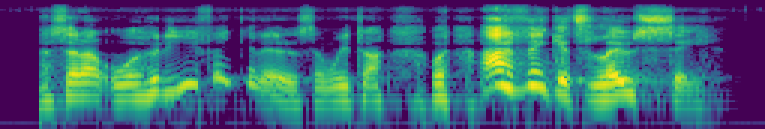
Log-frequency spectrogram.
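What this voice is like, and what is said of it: Put-on British accent. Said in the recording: “I somehow go into a British accent.”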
